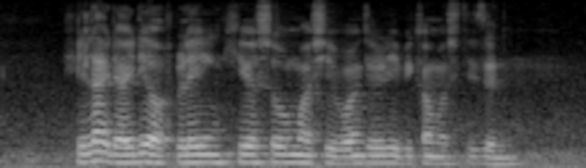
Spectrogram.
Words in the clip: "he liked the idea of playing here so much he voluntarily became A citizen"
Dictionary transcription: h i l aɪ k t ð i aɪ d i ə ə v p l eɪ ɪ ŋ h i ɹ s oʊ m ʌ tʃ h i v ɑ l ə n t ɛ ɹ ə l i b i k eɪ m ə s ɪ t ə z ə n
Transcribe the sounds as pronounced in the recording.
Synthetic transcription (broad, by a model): h i l aɪ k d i aɪ d i ə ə f p l eɪ ɪ ŋ h i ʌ s oʊ m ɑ tʃ h i v ɑ l ə n t ɛ ɹ ə l i b i k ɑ m ə s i t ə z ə n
